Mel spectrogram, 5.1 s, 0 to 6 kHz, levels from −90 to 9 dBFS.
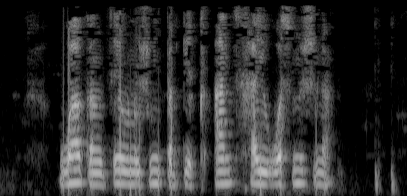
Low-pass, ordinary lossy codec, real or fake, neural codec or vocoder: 5.4 kHz; MP3, 24 kbps; real; none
